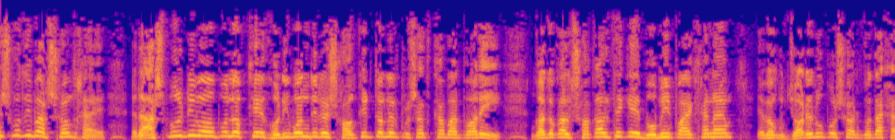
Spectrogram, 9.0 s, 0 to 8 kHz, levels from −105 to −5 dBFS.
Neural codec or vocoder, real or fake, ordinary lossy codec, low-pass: none; real; none; 7.2 kHz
